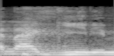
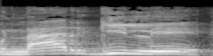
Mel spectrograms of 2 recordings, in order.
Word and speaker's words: Narguilé: Sua pronúncia foi muito ruim, o pessoal pode achar que é Naguilé, não é Naguilé. É o Narguilé.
